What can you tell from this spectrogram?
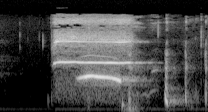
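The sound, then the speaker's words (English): A person whistles one loud, sustained, slightly rising blast, imitating a referee's whistle as a stand-in for a sound clip, followed by a few brief, fainter sounds. “We're just going to go with my whistle this week until I can find a sound clip.”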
